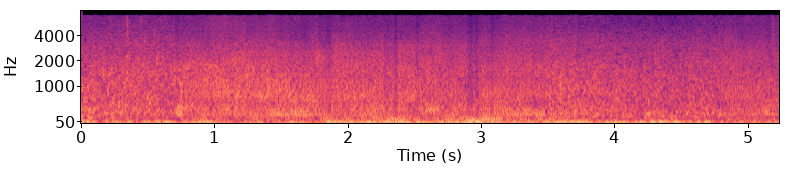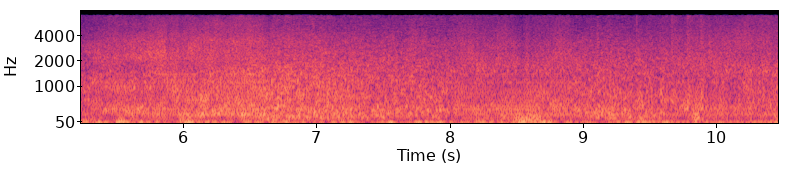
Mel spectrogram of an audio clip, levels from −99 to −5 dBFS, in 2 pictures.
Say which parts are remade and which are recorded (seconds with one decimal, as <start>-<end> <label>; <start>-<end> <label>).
0.0-0.7 recorded; 0.7-3.5 remade; 3.5-4.8 recorded; 4.8-6.6 remade; 6.6-8.0 recorded; 8.0-8.9 remade; 8.9-9.6 recorded; 9.6-10.5 remade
